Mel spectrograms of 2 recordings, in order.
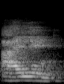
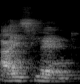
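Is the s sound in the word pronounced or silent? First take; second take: silent; pronounced. First: The s sound is silent. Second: The s sound is pronounced. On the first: The speaker calls it right. "तो हम लोग इसे पढ़ते हैं आइलैंड" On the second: The speaker calls it wrong. "ना कि आइसलैंड"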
